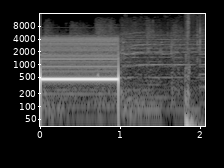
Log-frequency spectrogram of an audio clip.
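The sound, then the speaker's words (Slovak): A loud, steady telephone ringback tone of an outgoing call from radio station Európa 2 to a listener who won a vote sounds for about a second, then cuts off, leaving near silence broken by a brief soft click. “No a my teda ideme zavolať výhercovi a možno poznáte telefonát, keď vám niekto zavolá.”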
